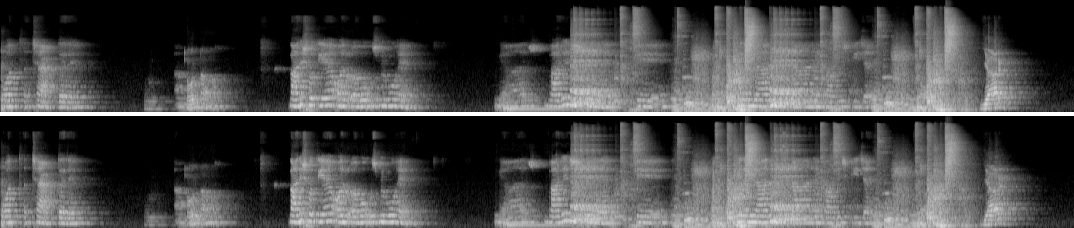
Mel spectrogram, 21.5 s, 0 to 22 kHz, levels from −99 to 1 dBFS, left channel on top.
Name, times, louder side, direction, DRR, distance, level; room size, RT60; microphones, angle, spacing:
voice 1, 0.0-1.6 3.5-4.3 5.8-8.2 9.9-12.3 12.7-13.3 14.2-17.6, right 2 dB, 45° right, 1 dB, 0.7 m, -26 dB
voice 2, 2.9-3.2 3.6-4.3 9.9-10.0 18.0-18.9 19.6-20.0, left 3 dB, 80° left, 2 dB, 0.7 m, -28 dB
Bowed string instrument, 10.0-12.9, left 1 dB, 25° left, 1.0 m, -36 dB
sound 1, 11.4-12.8 13.4-16.8 17.1-17.2 17.4-19.4, left 1 dB, 55° left, 1.6 m, -22 dB
3.6 x 3.0 x 4.8 m, 1.0 s
head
